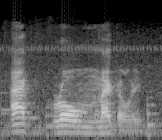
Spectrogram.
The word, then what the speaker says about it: acromegaly: Acromegaly. The accent is on meg.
